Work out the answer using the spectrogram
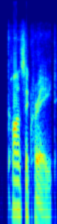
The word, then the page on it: consecrate: American English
